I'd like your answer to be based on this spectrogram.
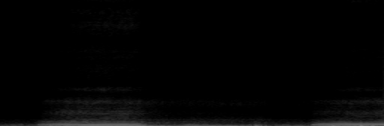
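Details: Two loud, low, rumbling tonal snores on the in-breath with a quieter pause between them; typical snoring in a sleeping adult.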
